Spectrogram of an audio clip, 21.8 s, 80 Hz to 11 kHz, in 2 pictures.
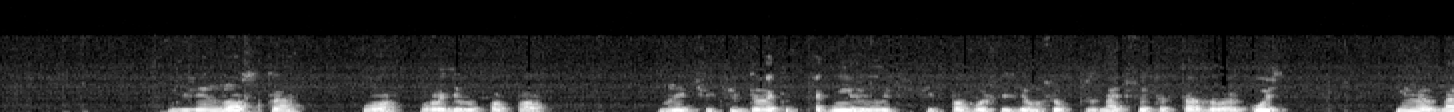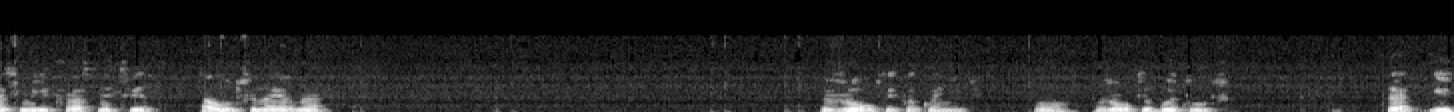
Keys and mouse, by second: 0.3-2.5 drag, 4.5-6.1 drag, 6.5-7.9 drag, 10.0 click, 12.5 click, 13.6 click, 14.7 click, 16.2 click, 16.7 click, 17.3 click.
